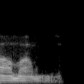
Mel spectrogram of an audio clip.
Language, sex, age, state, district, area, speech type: Tamil, male, 60+, Tamil Nadu, Tenkasi, rural, conversation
